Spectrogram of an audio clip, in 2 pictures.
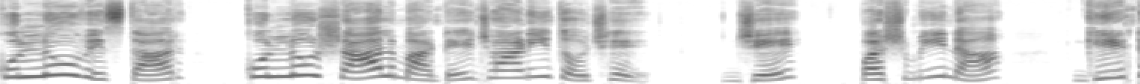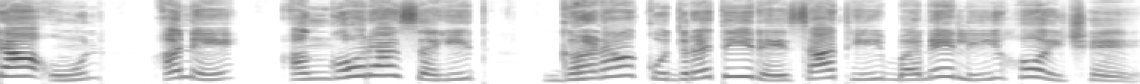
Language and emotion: Gujarati, neutral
